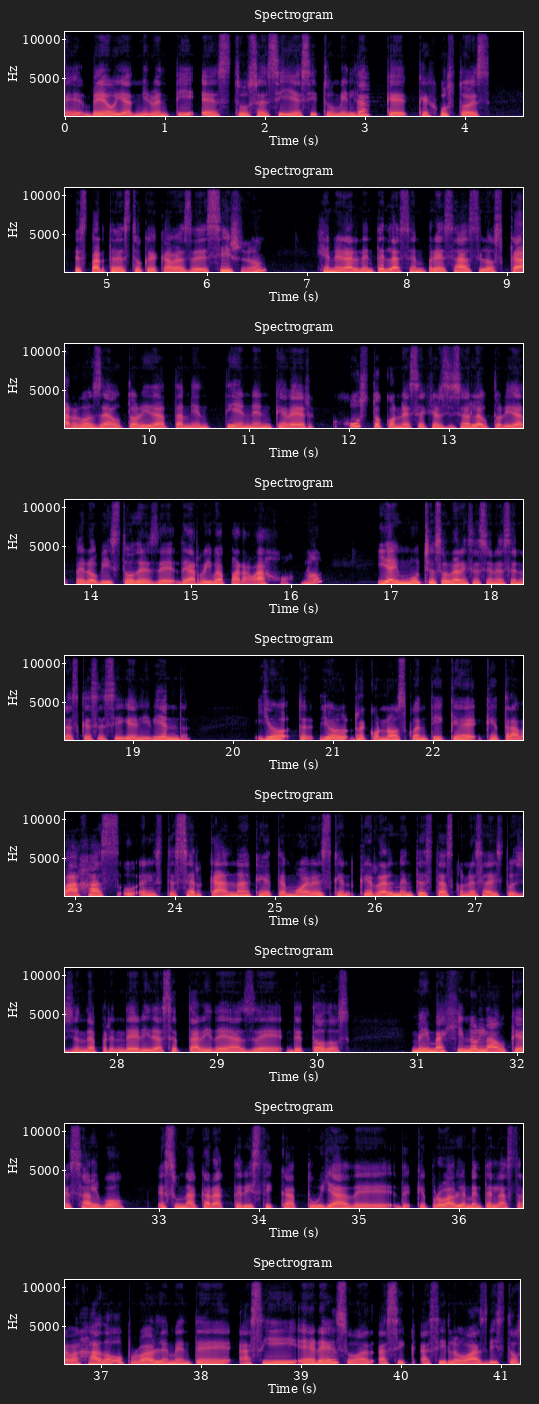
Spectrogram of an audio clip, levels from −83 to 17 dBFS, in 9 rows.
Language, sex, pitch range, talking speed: Spanish, female, 195-230 Hz, 165 wpm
